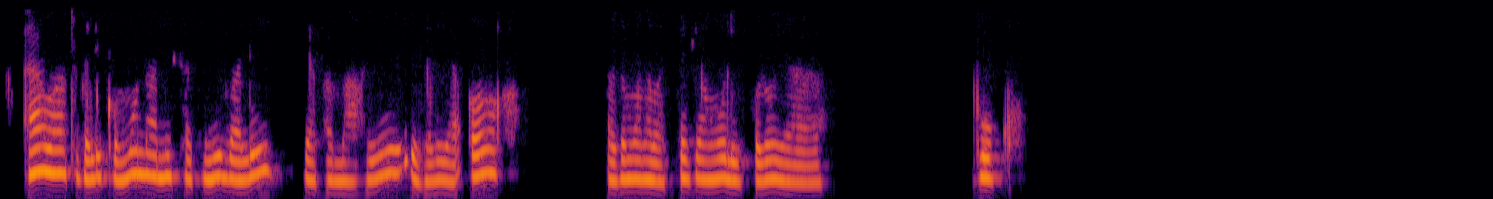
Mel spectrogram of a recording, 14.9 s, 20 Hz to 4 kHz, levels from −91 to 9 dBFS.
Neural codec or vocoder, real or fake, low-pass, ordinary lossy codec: none; real; 3.6 kHz; AAC, 32 kbps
